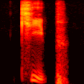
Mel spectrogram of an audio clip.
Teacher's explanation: in the word keep there's a little bit of air that comes out after the phon represented by the letter K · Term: aspiration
